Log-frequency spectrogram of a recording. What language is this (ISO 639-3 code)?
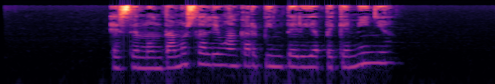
glg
